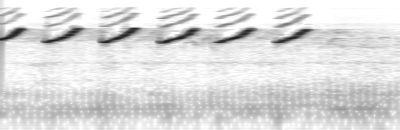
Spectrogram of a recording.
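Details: Gelatik batu (cinereous tit) singing: six loud upslurred whistled notes in quick succession, each sweeping upward, then a short faint murmur.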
